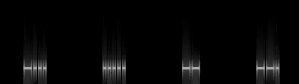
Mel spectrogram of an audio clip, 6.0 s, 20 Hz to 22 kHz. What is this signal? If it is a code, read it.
Morse code, heard as a keyed tone, about 25 wpm, spaced as for 7 wpm, 700 Hz. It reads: B5MG
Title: USA Call Signs - 6 Characters - 8x Character Spacing - 25wpm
